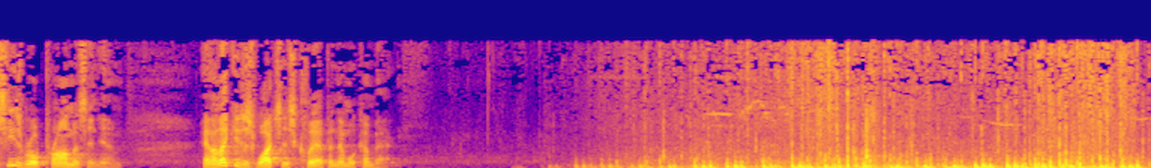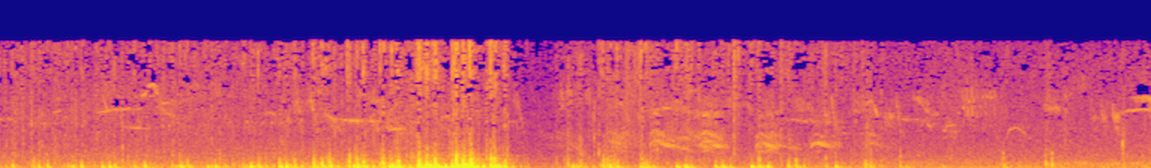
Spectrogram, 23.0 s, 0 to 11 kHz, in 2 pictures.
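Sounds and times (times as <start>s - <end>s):
speech: 0.0s - 1.4s, 2.0s - 4.1s
older banged-up mistreated horse hooves galloping: 5.5s - 22.9s.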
